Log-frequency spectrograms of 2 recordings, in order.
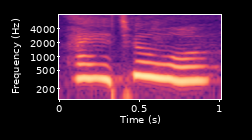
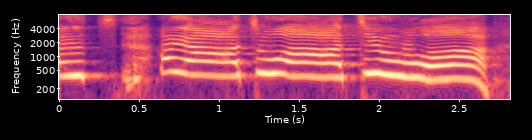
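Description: First: It is said softly and coyly. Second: It is shouted loudly and urgently.

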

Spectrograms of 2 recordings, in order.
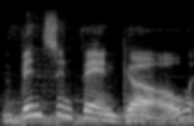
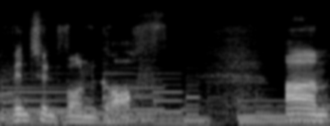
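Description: First: The name is said with an American pronunciation. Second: The name is said closer to the Dutch pronunciation. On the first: "that is how Americans pronounce his name" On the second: "It's closer to Vincent van Gogh"

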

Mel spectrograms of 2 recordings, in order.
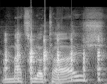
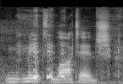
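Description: First: It is said as one French-sounding word. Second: It sounds like the English words 'mate' and 'lot'. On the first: The speaker calls it right. "it's probably closer to matelotage" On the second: The speaker calls it wrong. "that sounds very bad"

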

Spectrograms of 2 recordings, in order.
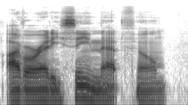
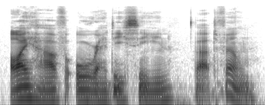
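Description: First: It is said in an American accent. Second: It is said in a British accent. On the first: "with my American accent" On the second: "In British English, we would say"

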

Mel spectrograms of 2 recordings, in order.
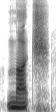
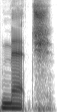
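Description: First: The vowel is the usual 'uh' sound. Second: The vowel sounds like 'eh', Utah style.

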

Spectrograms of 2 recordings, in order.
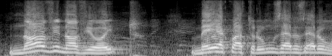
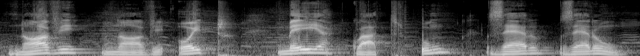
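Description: First: The number is said at normal speed. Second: The number is said very slowly.

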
